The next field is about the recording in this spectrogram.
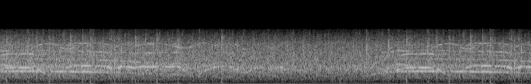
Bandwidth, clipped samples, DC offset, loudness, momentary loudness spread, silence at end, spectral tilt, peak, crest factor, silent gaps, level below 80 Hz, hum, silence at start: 5.4 kHz; under 0.1%; 0.3%; -21 LUFS; 6 LU; 0 s; -3.5 dB/octave; -6 dBFS; 14 dB; none; -58 dBFS; none; 0 s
